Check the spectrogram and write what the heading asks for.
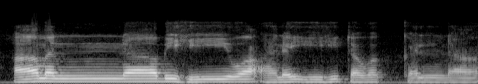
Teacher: ബിഹി എന്നിടത്ത് നീട്ടണം അലൈഹി എന്നിടത്ത് നീട്ടാതിരിക്കണം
